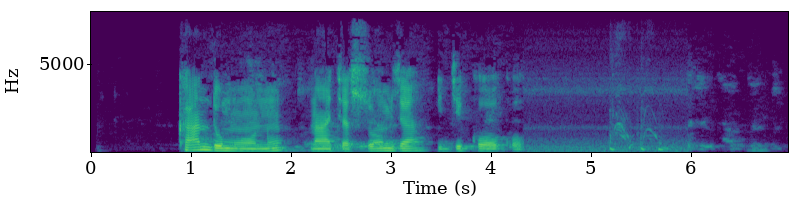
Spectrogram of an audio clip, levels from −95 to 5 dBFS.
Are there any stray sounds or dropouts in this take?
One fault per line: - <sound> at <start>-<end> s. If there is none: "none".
- cough at 5.2-5.8 s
